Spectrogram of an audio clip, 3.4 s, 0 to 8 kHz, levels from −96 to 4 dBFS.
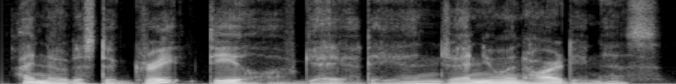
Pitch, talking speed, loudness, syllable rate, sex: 95 Hz, 175 wpm, -18 LUFS, 5.4 syllables/s, male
